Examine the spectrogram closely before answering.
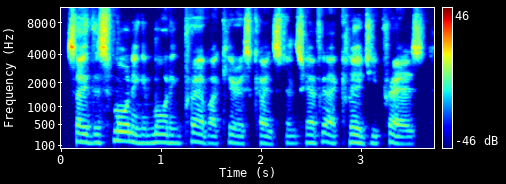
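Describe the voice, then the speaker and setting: A man's voice: medium pitch, fairly even intonation, fairly quick. A man in a casual church discussion group, talking frankly and telling a story with restarts.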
